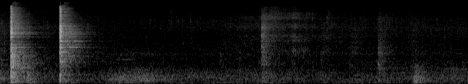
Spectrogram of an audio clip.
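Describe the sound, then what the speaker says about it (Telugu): Curry leaves hit a hot pan for hotel-style aloo fry for masala dosa, with two sharp metallic knocks followed by a soft sizzle and a few fainter spoon taps. "ఆ తర్వాత కరివేపాకు వేసామండి."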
